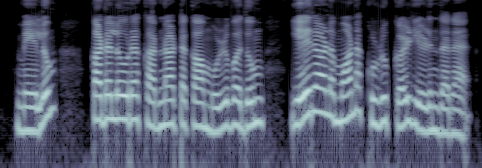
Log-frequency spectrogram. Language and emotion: Tamil, neutral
